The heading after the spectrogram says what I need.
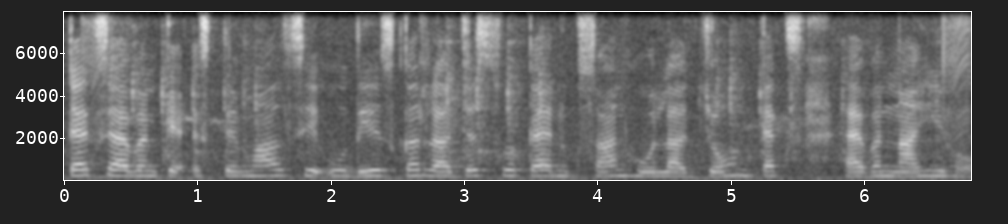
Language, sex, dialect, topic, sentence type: Bhojpuri, female, Western, banking, statement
